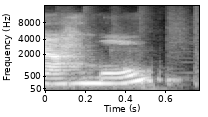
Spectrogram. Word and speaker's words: Armond: Meu sobrenome é Armon, essa é a pronúncia, mas está tudo certo, a gente atende por qualquer forma.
